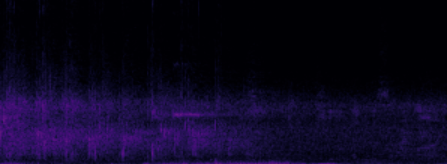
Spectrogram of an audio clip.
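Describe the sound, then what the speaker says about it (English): Applause from a full stadium crowd at a girls' basketball game, a steady wash of clapping and crowd noise with a few sharp claps, swelling louder near the end. "Round of applause from this full stadium"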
